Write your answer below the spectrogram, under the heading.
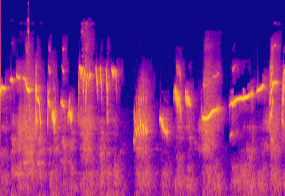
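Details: Oriental magpie-robin practising its voice, giving varied clear whistles, sweeping slides and scratchy chirps in quick phrases, ending with a long rising whistle and sharp flourishes.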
